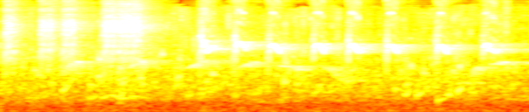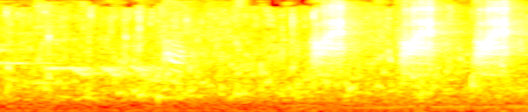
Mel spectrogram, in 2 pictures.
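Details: Grey-cheeked bulbul song used as a tutor to get other birds singing: loud, harsh squawky bursts with a run of six or seven evenly repeated bright notes in the middle, over rough background noise.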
